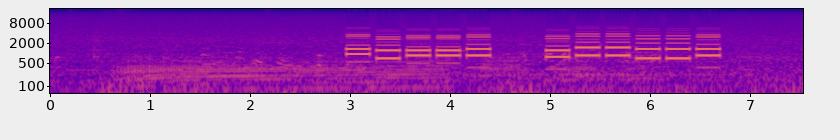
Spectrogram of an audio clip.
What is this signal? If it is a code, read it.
DTMF, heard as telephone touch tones, dialled by machine, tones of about 240 ms, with street noise. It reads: 01778 499228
